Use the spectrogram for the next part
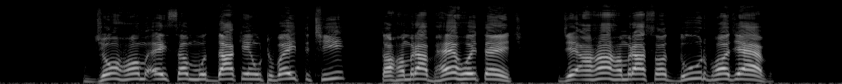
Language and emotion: Maithili, fearful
